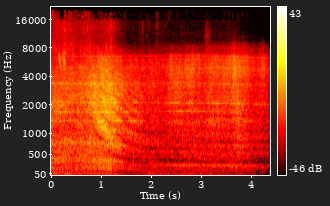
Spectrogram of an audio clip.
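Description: A steady airplane engine roar in flight, swelling loudest early on with a sweeping whine, then settling into a constant broad drone with a low hum underneath.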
